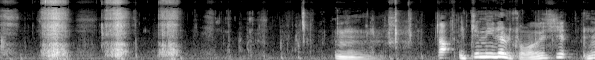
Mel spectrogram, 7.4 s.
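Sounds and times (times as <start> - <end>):
slurping Nissin Nakiryu dandan instant noodles: 0.0 - 3.3
chewing instant noodles: 1.6 - 6.5
speech: 4.2 - 4.7, 5.5 - 7.4.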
